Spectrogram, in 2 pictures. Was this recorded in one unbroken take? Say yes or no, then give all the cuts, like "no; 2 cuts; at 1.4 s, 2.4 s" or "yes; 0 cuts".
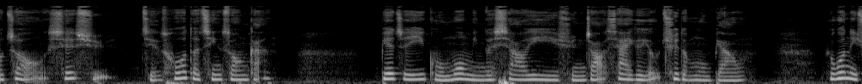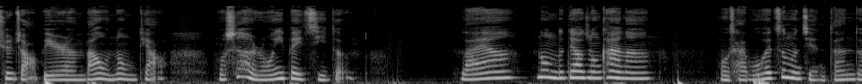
no; 1 cut; at 14.5 s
